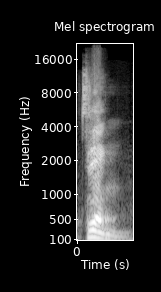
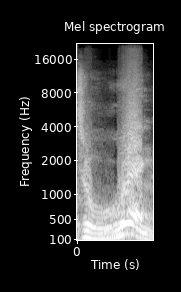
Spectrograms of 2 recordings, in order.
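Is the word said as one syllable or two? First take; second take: one; two. First: The word is a short single syllable. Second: The word is stretched into two syllables. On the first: The speaker is from Solo or Central Java. "lek wong Solo kan njukur jreng" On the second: The speaker is from the local Ponorogo area. "Lah kalau di sini"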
